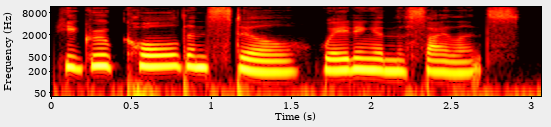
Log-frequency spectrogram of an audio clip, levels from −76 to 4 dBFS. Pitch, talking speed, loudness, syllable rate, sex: 225 Hz, 175 wpm, -16 LUFS, 4.2 syllables/s, female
